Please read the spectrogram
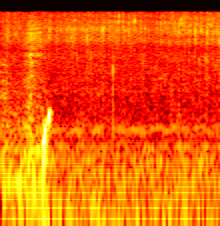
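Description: Asparagus spears sizzling steadily in butter on a hot iron griddle, with one short rising pop about half a second in.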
